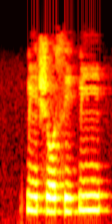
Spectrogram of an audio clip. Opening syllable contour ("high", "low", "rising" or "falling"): low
